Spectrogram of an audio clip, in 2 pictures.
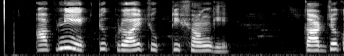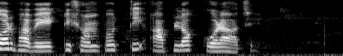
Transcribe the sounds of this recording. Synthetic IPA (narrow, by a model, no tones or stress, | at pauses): apniek̚ʈukɾɔet͡ɕuk̚ʈiʃɔŋɡe | kaɾd͡ʑokoɾbʱabeek̚ʈiʃɔmpoɾt̪iaplokkɔɾaat͡ɕʰe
